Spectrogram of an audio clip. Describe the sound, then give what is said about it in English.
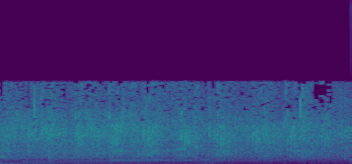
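A church audience at First Pentecostal Church in Silsbee, Texas applauds its guests with dense, steady hand clapping that fills the church for several seconds, with a faint low hum underneath and no one speaking. “Why don't all the home folks give our guests a good hand clap today?”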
